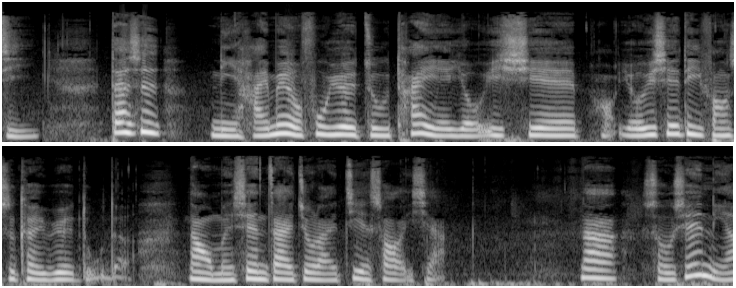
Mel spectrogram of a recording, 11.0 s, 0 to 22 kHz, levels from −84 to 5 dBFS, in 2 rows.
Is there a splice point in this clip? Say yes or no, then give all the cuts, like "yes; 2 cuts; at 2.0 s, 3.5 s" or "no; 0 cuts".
yes; 1 cut; at 4.3 s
